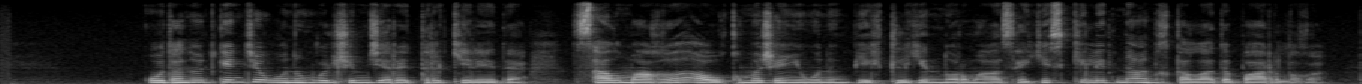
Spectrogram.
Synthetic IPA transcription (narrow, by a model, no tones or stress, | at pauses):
wo̞d̪ɑnwɵt̪kʲe̞nd̪e̞wo̞nəɴwɵlʃe̞md̪e̞ɾɪt̪ʰɪɾkʲʰːe̞le̞d̪ɪ | sɑlˠmɑʁəɑwqəməʒæne̞wo̞nəɴbe̞kʲɪ̥t̪ɪlɡʲe̞nːo̞ɾmɑʁɑsæjkʲe̞skʲʰe̞le̞t̪ɪnɑnəqt̪ɑlˠɑd̪əbɑɾlˠəʁə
